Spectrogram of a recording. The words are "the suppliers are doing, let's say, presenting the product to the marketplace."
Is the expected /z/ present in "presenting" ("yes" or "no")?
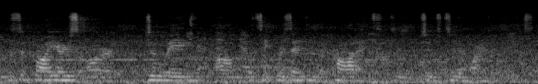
yes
